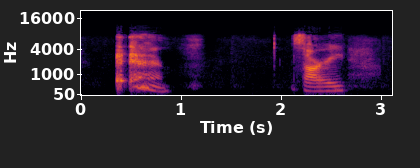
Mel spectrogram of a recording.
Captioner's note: clears throat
